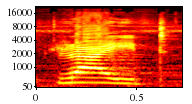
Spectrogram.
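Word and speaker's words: write: अ word मतलब या तो आर के पहले साइलेंट होगा डब्लू या फिर वर्ड के स्टार्टिंग में जैसे डब्लू आर आई टी ई राइट डब्लू आर ई ए टी एच रेथ डब्लू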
